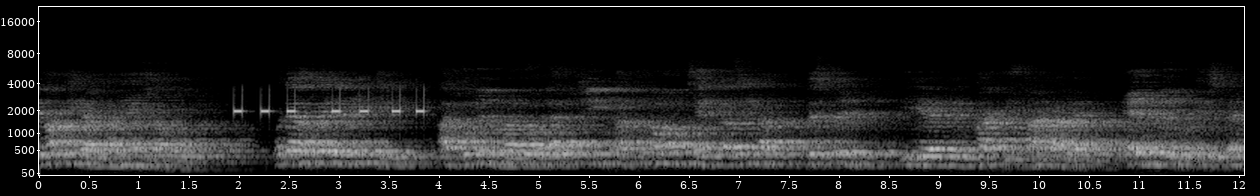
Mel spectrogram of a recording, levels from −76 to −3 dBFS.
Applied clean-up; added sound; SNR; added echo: none; Telephone; 1 dB; reverberation time 2.2 s.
